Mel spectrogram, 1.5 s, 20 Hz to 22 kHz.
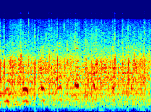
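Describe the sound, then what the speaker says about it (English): A conference audience bursts into brisk, loud applause, dense clapping filling a short span with faint voices mixed in. "Let's clap it up for these 11 holdouts."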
